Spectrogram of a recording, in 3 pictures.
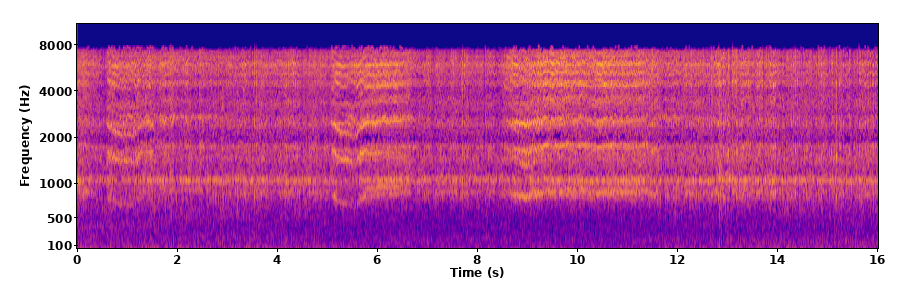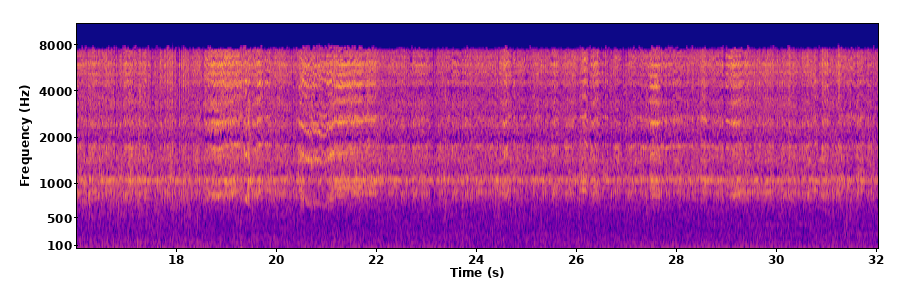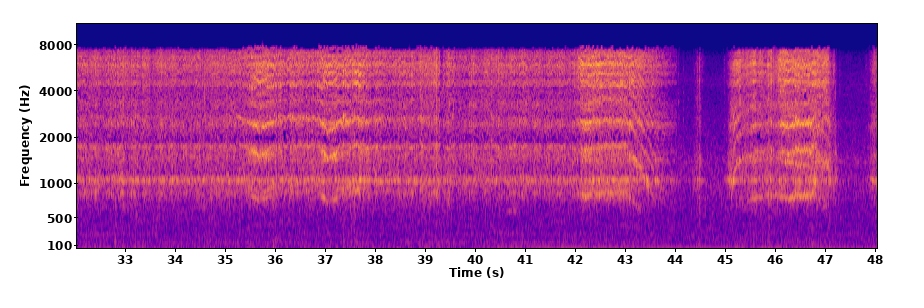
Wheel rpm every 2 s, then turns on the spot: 220, 240, 230, 230, 220, 230, 230, 230, 240, 230, 220, 240, 230, 230, 230, 230, 230, 230, 230, 230, 230, 70, 140, 90.
none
